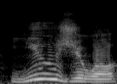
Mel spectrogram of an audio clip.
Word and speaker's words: usual: word usual correctly usually break it up into three three syllables you oh that second syllable the one with the underline needs to be voiced put your hand on your throat and feel for the vibration in the second syllable you oh now put it together usual usual like that okay now try unusual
